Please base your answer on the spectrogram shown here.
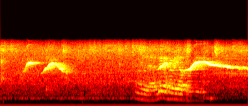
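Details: Pet double yellow-headed amazon parrot singing and dancing indoors; two short rising whistles, then a longer swooping whistle that arches up and slowly falls, over lower throaty voiced notes in a small room.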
